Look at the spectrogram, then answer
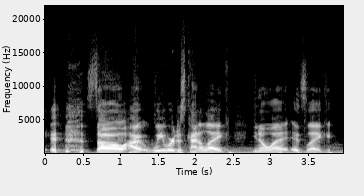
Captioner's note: laughing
